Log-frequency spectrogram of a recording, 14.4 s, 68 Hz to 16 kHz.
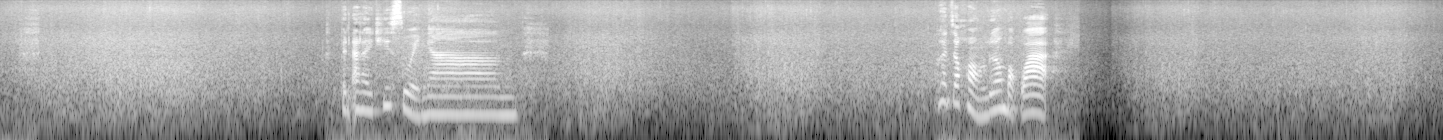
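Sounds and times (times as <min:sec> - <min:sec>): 
ocean surf breaking on the shore: 0:00.0 - 0:14.4
speech: 0:03.4 - 0:05.4, 0:09.4 - 0:10.7.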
